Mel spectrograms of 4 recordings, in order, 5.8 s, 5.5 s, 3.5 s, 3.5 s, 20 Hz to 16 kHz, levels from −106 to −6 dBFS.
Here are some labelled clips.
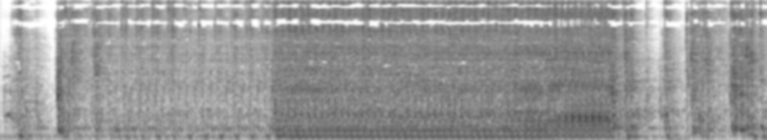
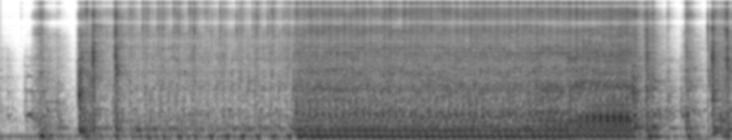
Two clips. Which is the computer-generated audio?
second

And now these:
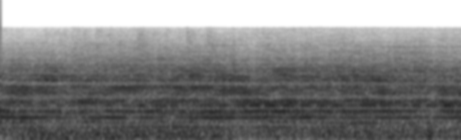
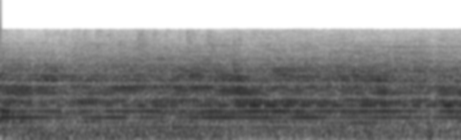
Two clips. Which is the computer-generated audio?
first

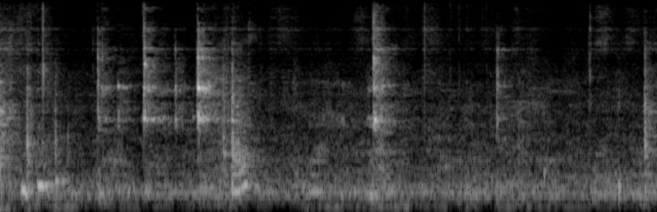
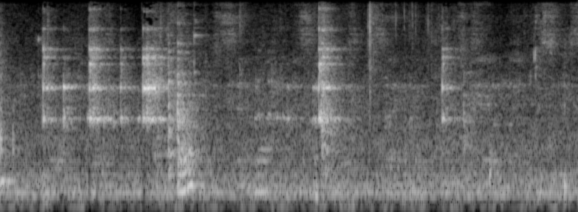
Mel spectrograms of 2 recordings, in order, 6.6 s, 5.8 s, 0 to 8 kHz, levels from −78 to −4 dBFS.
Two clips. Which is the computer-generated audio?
first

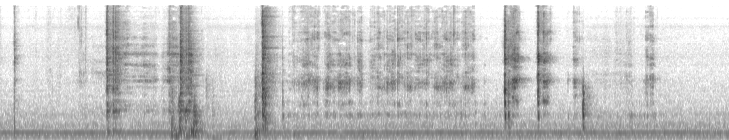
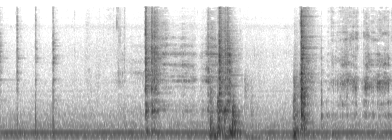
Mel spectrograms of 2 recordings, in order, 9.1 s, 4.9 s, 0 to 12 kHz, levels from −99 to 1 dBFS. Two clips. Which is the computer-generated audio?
first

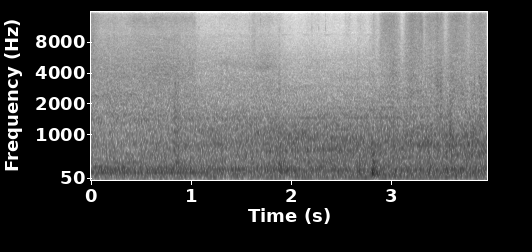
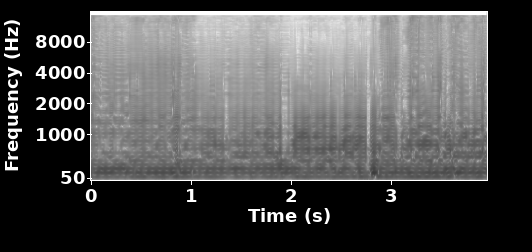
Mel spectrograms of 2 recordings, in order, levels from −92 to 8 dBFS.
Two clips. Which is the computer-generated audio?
second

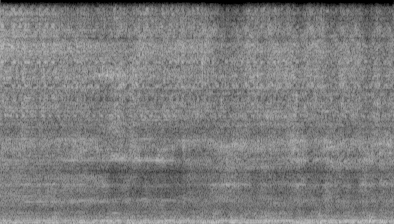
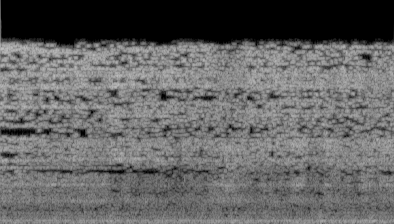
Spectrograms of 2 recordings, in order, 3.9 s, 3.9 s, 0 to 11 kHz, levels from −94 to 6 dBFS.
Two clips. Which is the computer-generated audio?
first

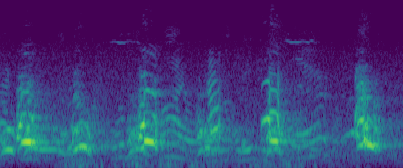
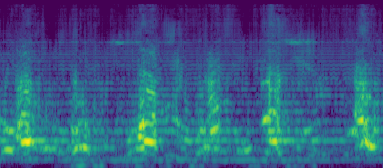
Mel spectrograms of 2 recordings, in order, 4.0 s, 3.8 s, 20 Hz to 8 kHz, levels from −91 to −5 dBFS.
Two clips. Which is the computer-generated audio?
second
